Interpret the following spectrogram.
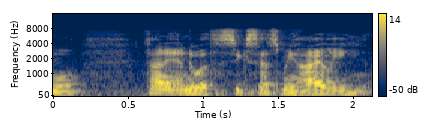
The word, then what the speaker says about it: Csikszentmihalyi: kind of end with suets me highly um which is how I believe he can pronounced his name U who's been around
